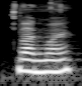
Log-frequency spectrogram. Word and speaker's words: Vangmai: Today I have Vangmai. Vangmai. Perfect. I was nervous about pronouncing that.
